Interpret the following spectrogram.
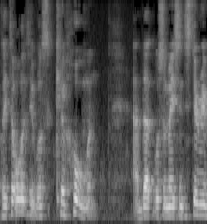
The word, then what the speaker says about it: Kilchoman: a king Kim one I thought was proud pronounced kilowatt but they told us it was killed human and that was amazing theory because this is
